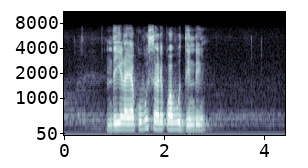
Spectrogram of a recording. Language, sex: Venda, male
